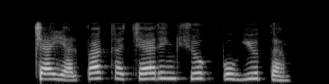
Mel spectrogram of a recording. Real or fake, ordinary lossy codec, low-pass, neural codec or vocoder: real; Opus, 24 kbps; 7.2 kHz; none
